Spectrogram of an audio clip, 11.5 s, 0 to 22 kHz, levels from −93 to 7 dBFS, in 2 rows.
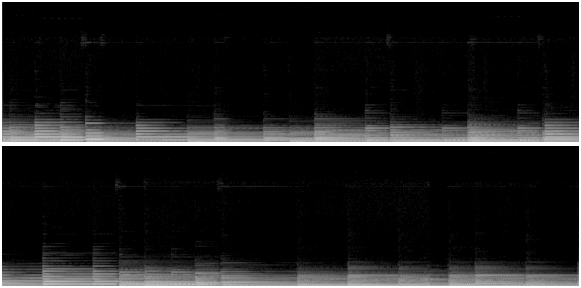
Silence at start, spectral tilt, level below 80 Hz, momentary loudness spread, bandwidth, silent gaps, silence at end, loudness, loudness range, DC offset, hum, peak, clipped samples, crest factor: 0 s; -11 dB/octave; -40 dBFS; 7 LU; 4.3 kHz; none; 0 s; -26 LUFS; 2 LU; under 0.1%; none; -10 dBFS; under 0.1%; 16 dB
